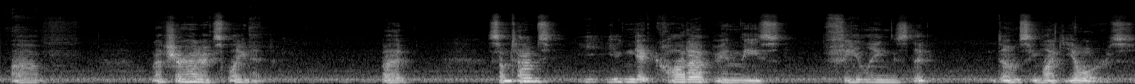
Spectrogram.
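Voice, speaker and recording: Over clear background noise, a man at a medium pitch uses a put-on character voice, moving at a fairly slow pace with long, frequent pauses. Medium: audio drama. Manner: hesitant, folksy, with filler sounds.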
